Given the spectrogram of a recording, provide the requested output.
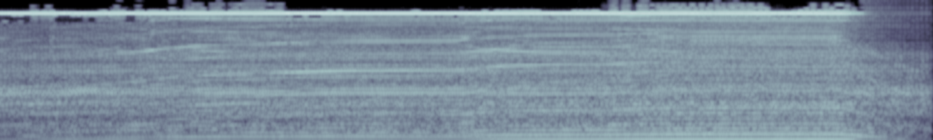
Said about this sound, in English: let's see how the engine sounds here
